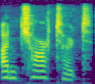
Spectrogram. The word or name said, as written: unchartered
